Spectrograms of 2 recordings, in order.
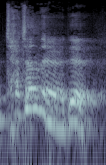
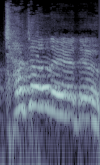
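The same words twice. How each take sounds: First: Said in the usual way. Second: 찾아내야를 높게 힘주어; "찾아내야"를 높은 음으로 강하게; stress on 찾아내야. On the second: Real, not acted. (찾아내야를 높이 올려 강조)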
